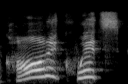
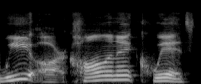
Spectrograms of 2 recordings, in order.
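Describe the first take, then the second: First: High falsetto, drawn out slowly; mock dismay. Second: Said in the usual way. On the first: Host reacting to the podcast ending, mock dismay in falsetto. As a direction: squeal it in exaggerated disbelief.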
